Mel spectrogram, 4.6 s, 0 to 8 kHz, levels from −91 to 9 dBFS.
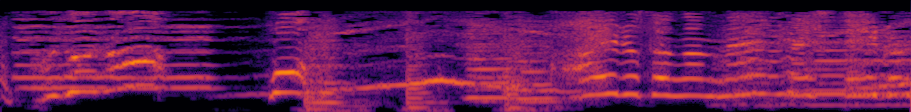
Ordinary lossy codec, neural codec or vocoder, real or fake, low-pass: MP3, 24 kbps; vocoder, 44.1 kHz, 128 mel bands, Pupu-Vocoder; fake; 7.2 kHz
